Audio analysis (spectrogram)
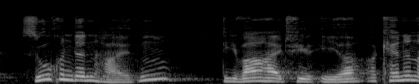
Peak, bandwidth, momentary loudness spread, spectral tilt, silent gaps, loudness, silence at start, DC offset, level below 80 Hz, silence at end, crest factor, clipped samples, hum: -14 dBFS; 10.5 kHz; 9 LU; -6.5 dB/octave; none; -30 LUFS; 0.25 s; under 0.1%; -68 dBFS; 0 s; 16 dB; under 0.1%; none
